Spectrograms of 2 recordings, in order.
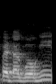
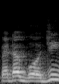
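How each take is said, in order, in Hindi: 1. अंतिम शब्दांश की शुरुआत कड़े 'g' की आवाज़ से होती है। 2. अंतिम शब्दांश की शुरुआत 'j' की आवाज़ से होती है।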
